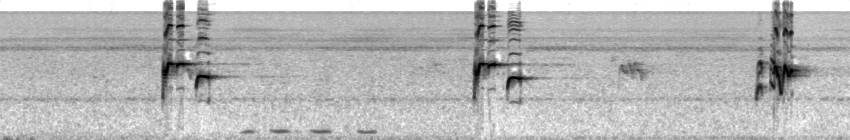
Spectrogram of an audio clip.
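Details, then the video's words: Actively singing sooty-headed bulbul gives three loud phrases roughly three seconds apart, each a quick rising whistle with a dropping second note. Soft low hoots and a faint distant chirp fall between phrases. "Burung Kutilang Gacor"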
